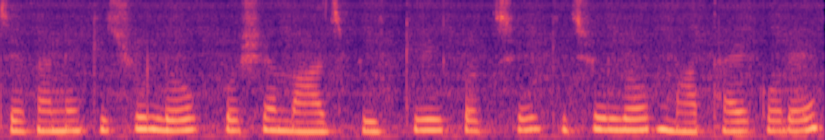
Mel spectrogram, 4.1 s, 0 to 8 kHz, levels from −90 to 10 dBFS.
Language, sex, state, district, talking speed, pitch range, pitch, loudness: Bengali, female, West Bengal, Kolkata, 160 wpm, 215-235 Hz, 225 Hz, -15 LUFS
